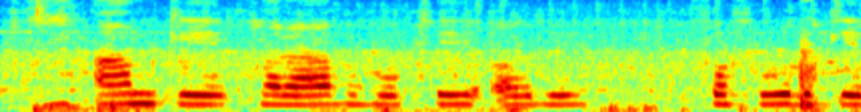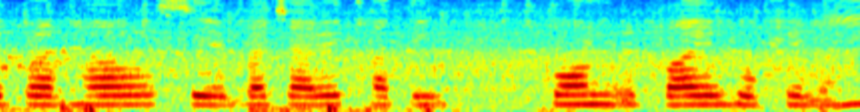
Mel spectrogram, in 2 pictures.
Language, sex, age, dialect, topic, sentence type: Bhojpuri, female, 18-24, Northern, agriculture, question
